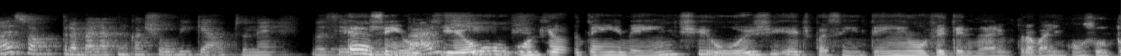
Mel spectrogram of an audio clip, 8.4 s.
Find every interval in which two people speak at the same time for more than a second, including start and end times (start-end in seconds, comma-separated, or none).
2.6-4.0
